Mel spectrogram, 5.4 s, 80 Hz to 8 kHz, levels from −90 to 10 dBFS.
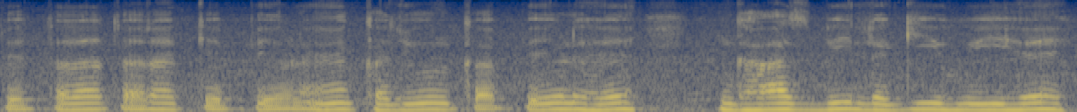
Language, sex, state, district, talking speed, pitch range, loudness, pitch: Hindi, male, Uttar Pradesh, Lucknow, 155 wpm, 150-165 Hz, -15 LUFS, 160 Hz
